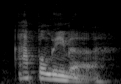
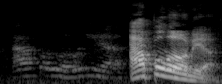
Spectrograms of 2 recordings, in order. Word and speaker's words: Apollonia: like, who is this Apollina? I always say her name wrong. I'm sure my wife will correct me as she walks by. Apollonia. Thank you, wife.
